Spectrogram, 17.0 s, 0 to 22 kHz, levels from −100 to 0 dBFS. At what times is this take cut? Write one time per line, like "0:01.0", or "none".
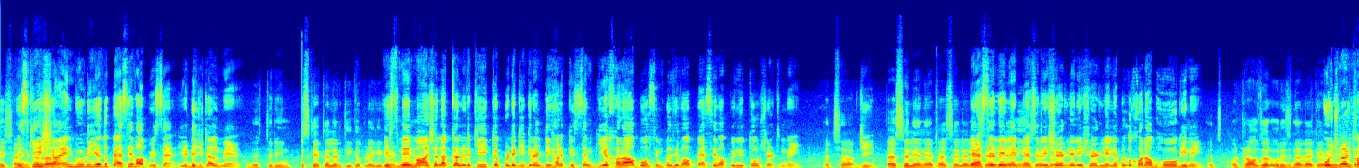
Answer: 0:03.8
0:15.2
